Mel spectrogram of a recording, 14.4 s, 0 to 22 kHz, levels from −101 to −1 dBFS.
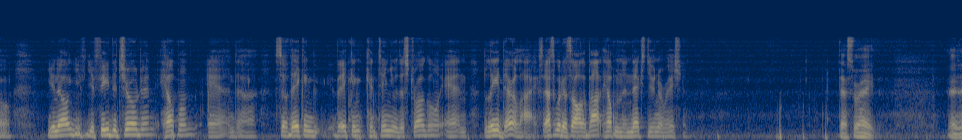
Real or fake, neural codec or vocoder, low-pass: real; none; 7.2 kHz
